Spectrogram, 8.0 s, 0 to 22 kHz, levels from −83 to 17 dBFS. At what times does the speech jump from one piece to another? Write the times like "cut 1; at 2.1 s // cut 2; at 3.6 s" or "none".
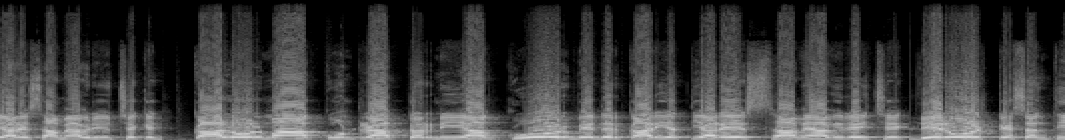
cut 1; at 1.2 s // cut 2; at 6.8 s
